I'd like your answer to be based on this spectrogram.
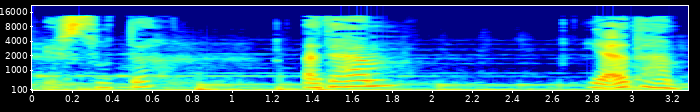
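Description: A woman's voice: fairly high pitch, fairly quick, faint music behind, natural voice. A woman with an Egyptian Arabic accent acting a young wife in an audio drama, shaken by nightmares. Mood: terrified. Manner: sleepy then panicked, pleading.

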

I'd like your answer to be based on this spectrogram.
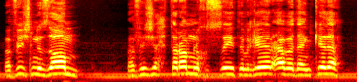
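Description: A woman's voice: a little high, steady tone, very fast, darkish tone, faint music behind, lightly acted. A performer voicing an indignant, stuffy male neighbour who complains about noise. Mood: irritated.

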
